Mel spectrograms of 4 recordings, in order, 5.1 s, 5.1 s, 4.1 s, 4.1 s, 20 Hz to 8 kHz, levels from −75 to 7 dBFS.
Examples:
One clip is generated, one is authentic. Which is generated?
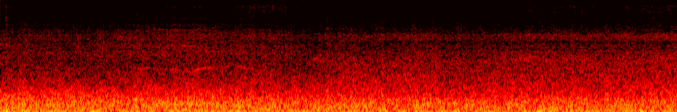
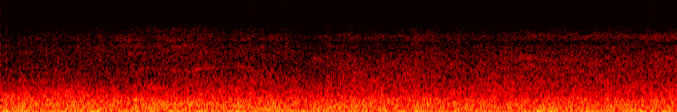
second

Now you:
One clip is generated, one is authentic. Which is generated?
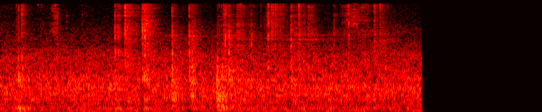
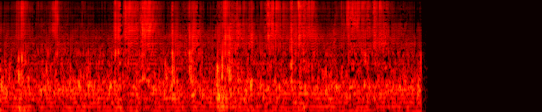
second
